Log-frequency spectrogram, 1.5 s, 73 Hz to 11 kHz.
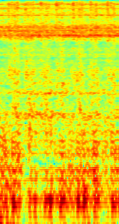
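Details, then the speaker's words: Old truck that sat for years, with a rebuilt Carter downdraft carburetor, cold start at about 8 degrees on a little choke: it fired first try into a slightly fast, even idle with no knocking. Normal cold idle. "It's about 8 degrees outside right now. A little bit of choke, and she fired up on the first"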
